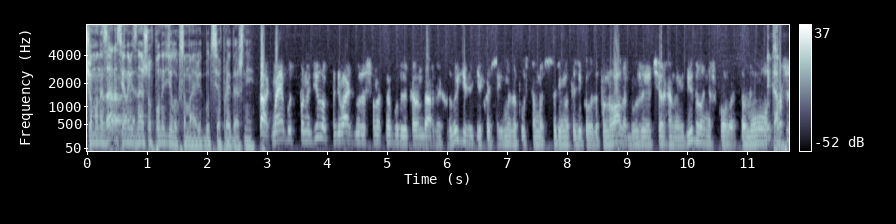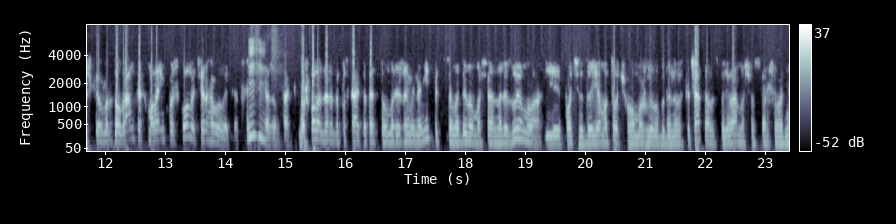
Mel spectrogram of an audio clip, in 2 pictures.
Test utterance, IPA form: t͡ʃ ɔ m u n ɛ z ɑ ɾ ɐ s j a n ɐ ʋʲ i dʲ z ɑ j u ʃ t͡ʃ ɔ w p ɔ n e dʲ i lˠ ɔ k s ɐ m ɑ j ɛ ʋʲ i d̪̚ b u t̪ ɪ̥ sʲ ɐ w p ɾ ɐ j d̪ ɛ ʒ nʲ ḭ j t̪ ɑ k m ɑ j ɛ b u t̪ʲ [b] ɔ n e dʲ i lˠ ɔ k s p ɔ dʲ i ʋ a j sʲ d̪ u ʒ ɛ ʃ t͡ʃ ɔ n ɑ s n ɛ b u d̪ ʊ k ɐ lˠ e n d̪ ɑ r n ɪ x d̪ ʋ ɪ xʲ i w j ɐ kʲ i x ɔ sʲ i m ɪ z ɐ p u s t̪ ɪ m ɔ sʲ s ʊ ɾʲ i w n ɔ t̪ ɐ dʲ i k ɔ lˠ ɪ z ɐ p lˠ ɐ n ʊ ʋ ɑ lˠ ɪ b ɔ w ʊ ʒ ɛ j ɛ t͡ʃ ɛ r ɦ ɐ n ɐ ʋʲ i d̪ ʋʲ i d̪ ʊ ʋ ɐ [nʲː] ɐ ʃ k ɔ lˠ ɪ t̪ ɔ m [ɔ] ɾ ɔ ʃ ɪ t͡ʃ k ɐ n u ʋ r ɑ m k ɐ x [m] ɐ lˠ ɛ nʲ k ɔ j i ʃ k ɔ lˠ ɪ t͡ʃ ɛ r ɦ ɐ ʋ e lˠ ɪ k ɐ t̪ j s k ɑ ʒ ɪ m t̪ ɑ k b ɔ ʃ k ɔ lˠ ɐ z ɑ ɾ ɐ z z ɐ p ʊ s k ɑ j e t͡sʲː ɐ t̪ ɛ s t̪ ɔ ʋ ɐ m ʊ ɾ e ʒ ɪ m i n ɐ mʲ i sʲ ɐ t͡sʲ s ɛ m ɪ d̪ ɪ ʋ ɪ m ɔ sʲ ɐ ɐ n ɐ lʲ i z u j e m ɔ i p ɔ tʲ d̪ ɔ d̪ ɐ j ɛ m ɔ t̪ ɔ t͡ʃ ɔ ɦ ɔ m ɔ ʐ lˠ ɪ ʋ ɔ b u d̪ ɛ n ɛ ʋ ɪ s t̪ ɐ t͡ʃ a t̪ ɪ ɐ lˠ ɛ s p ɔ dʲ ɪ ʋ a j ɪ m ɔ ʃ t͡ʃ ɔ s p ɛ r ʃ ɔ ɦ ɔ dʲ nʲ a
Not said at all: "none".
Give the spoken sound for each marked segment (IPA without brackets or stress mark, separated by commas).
p, nʲː, u, m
